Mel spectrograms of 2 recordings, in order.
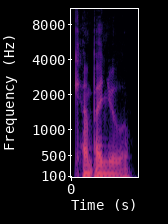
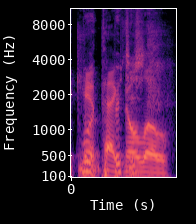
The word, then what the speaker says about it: Campagnolo: Yeah, you don't say the G in the actual word, so or you say it differently.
